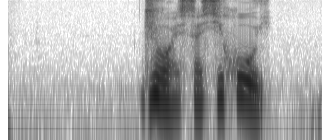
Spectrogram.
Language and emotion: Russian, angry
